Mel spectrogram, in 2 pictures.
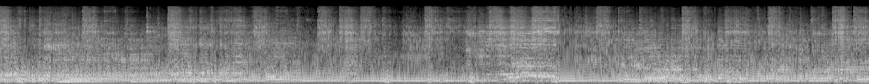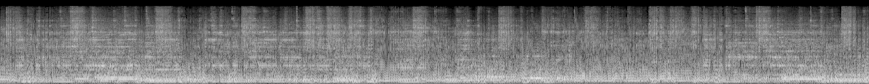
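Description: Live band playing loudly: electric guitars and drum kit over held, steady keyboard or bass notes.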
